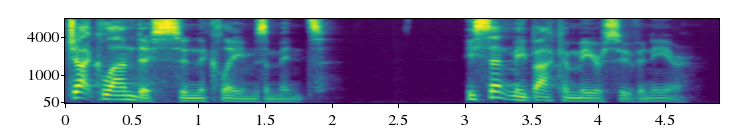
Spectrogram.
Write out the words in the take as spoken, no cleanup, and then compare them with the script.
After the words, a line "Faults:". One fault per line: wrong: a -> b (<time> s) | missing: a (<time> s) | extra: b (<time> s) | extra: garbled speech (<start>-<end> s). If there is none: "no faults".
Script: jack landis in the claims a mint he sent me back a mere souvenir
jack landis in the claims a mint he sent me back a mere souvenir
Faults:
no faults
